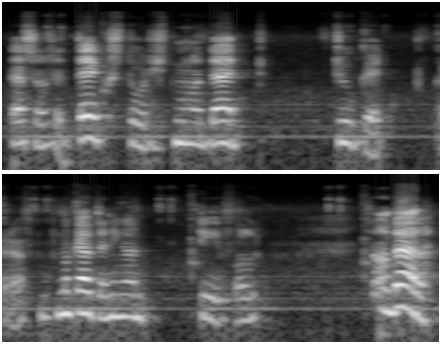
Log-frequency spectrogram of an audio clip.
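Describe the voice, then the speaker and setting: A woman's voice: on the high side, bright, forceful tone, slight background noise. A woman giving a casual screen-recorded game tutorial, addressing viewers with instructions while muttering to herself as she clicks around. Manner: mutters to self while clicking, halting and distracted. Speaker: tutorial maker.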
